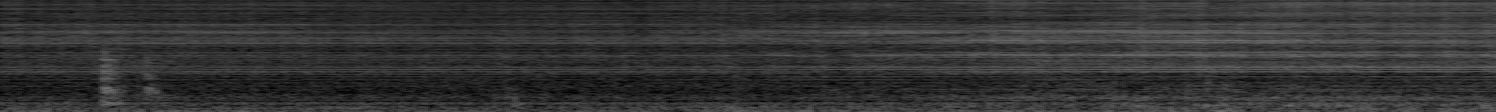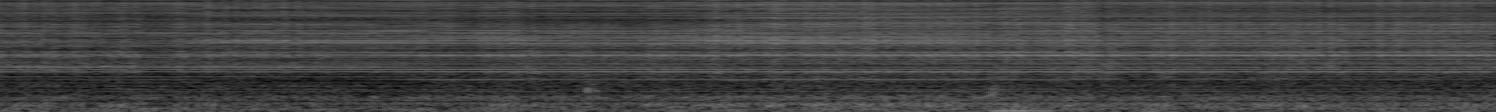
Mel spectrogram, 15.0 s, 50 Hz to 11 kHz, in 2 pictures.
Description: Help!!!! I have bought a new Dell Desktop XPS 8920 and the hard drive sounds very noisy randomly for a short period of time and then goes off.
